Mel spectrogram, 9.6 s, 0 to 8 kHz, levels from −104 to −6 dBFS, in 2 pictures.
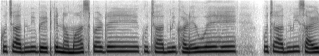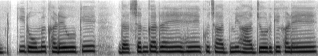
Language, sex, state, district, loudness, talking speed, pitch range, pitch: Hindi, female, Rajasthan, Jaipur, -13 LUFS, 200 wpm, 225-255 Hz, 240 Hz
